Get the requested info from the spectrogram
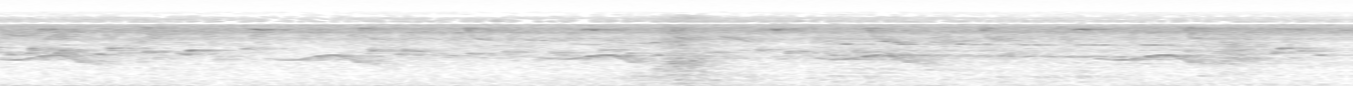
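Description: Faint outdoor ambience with a bird repeating a short rising-and-falling whistled call about once every second and a half, over a steady low background noise; a brief harsh sound breaks in about three and a half seconds in.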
